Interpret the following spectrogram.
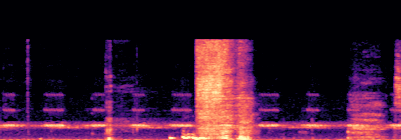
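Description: A thin, high-pitched chirp pulsing several times a second throughout, under a short hum and a breathy exhale about two seconds in, with a softer breath near the end.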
